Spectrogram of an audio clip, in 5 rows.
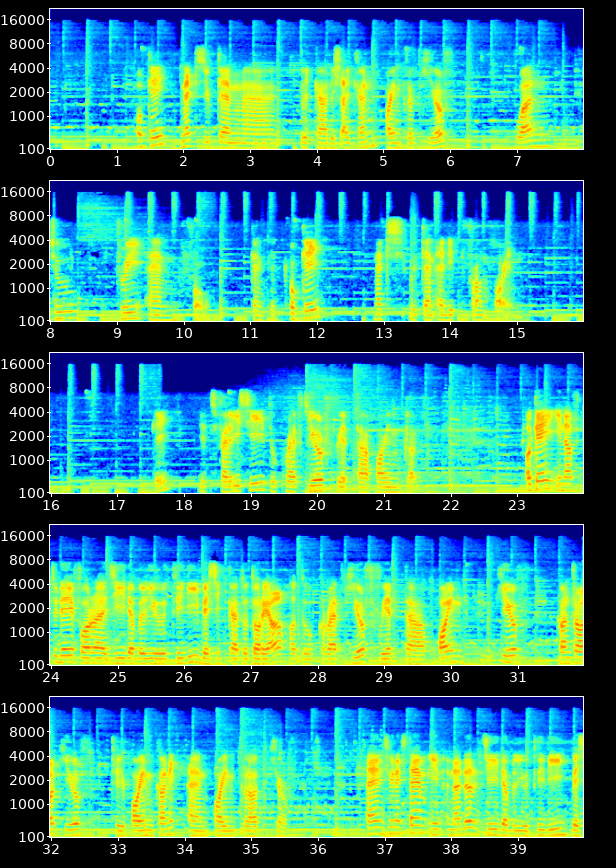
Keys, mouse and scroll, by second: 4.8 click, 29.8 click.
